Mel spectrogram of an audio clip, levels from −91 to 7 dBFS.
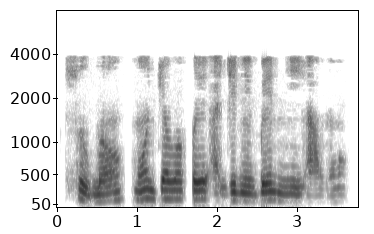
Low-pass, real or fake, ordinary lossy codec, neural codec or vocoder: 7.2 kHz; fake; AAC, 16 kbps; vocoder, 44.1 kHz, 128 mel bands every 512 samples, BigVGAN v2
